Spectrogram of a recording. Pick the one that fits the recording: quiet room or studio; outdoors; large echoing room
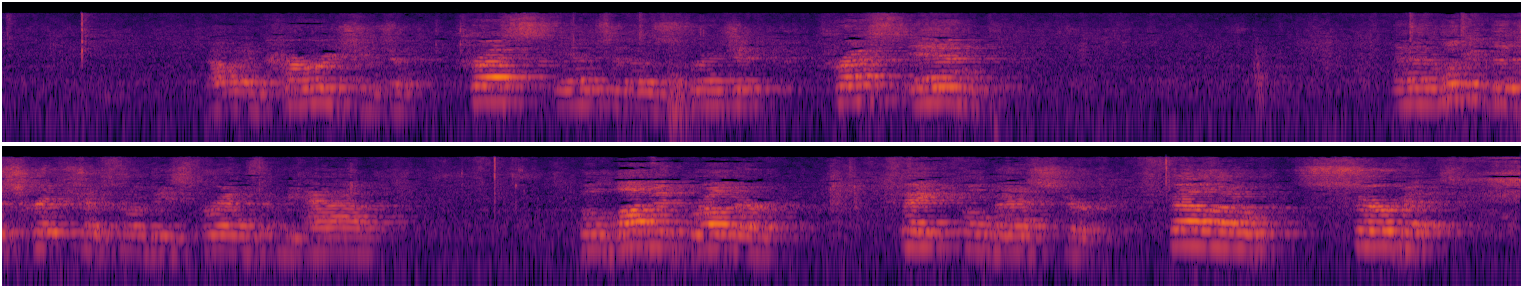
large echoing room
